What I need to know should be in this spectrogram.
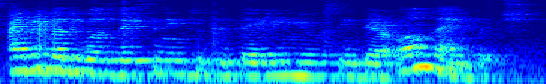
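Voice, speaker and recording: A woman from Yugoslavia, a native Hungarian speaker, performing a spoken-word monologue on a venue stage in a measured, reflective way with wry asides. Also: lowish voice, mellow, a little hiss or hum. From Yugoslavia (Vojvodina). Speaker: stage storyteller. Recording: roomy, distant live hall sound.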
